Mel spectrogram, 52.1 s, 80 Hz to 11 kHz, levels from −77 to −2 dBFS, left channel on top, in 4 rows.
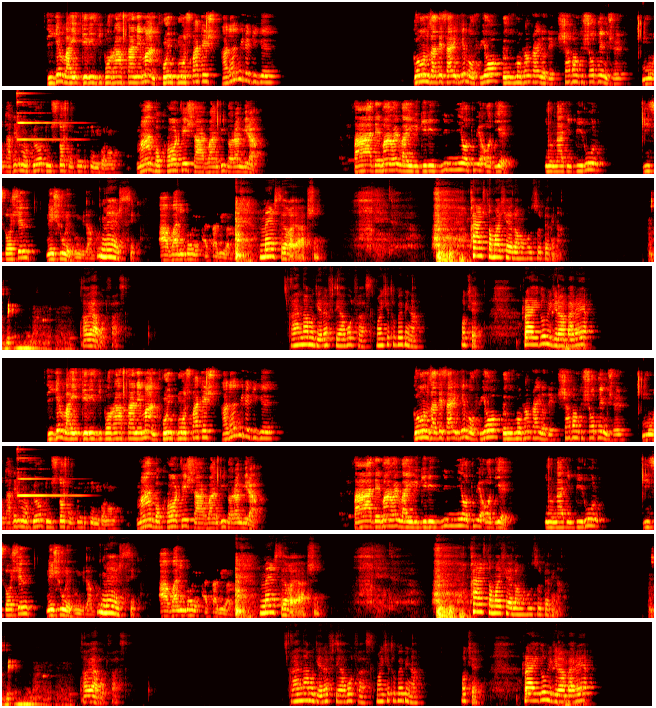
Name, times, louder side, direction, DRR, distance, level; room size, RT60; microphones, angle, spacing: voice 1, 0.9-5.4 8.2-12.4 12.8-15.3 15.7-18.2 20.1-23.2 23.9-25.0 25.8-26.6 27.0-28.1 29.2-30.8, equal, 5° left, 2 dB, 3.0 m, -24 dB
voice 2, 13.3-14.7 28.0-28.7 30.7-32.5 33.1-34.3 34.7-37.3 40.7-41.6 44.9-47.4 48.3-48.6 48.9-50.8, left 1 dB, 30° left, 3 dB, 3.4 m, -24 dB
voice 3, 39.0-40.5, left 2 dB, 90° left, 3 dB, 4.2 m, -30 dB
26.0 x 12.5 x 4.5 m, 0.38 s
head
